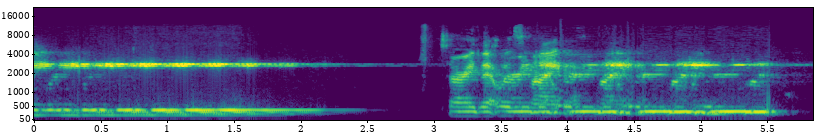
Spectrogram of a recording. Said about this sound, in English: You have an echo on your thing.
